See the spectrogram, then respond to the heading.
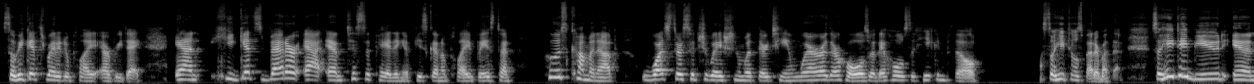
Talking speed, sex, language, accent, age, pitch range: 250 wpm, female, English, American, 50-69, 185-240 Hz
